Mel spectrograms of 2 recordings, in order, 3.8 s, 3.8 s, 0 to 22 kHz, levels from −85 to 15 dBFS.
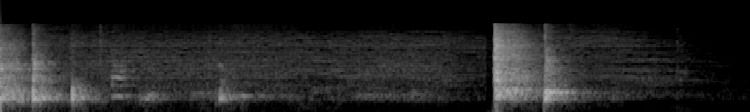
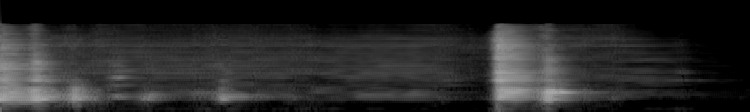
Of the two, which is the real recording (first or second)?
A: first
